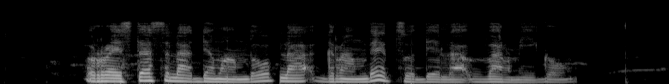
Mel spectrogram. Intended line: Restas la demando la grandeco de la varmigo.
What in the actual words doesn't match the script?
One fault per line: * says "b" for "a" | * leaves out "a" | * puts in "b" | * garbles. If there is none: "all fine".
all fine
